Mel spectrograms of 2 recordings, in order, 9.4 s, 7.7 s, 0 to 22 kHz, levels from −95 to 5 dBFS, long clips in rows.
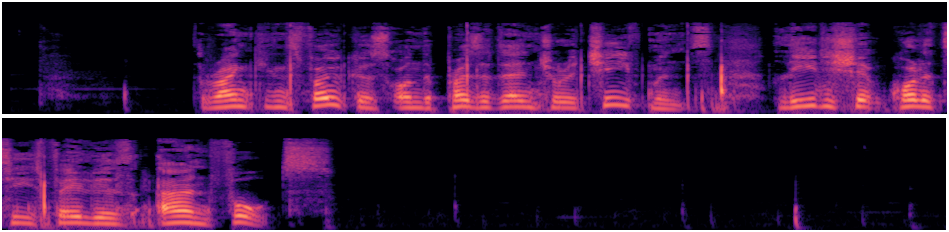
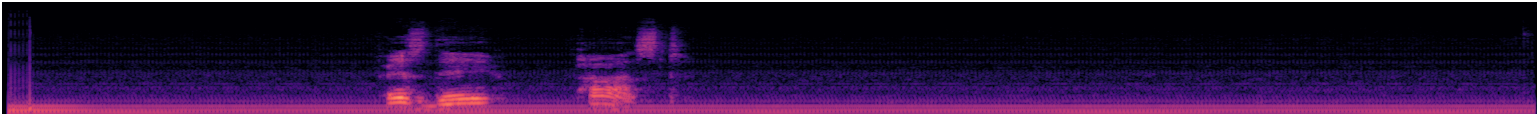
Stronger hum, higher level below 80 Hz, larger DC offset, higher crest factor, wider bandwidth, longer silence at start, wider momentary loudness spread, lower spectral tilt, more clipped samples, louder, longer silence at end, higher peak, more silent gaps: second, none vs 50 Hz at -50 dBFS; second, -68 dBFS vs -50 dBFS; neither; about the same, 26 dB vs 24 dB; first, 11.5 kHz vs 10 kHz; first, 1 s vs 0.05 s; second, 9 LU vs 20 LU; second, -4.5 dB/octave vs -6.5 dB/octave; neither; first, -25 LUFS vs -33 LUFS; first, 3.1 s vs 0 s; first, 0 dBFS vs -14 dBFS; neither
